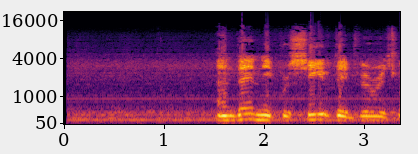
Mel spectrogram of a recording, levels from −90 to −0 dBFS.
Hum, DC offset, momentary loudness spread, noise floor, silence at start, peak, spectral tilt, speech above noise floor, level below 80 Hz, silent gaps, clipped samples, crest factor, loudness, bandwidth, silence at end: none; under 0.1%; 7 LU; -35 dBFS; 0.1 s; 0 dBFS; -4 dB/octave; 23 dB; -54 dBFS; none; under 0.1%; 14 dB; -11 LUFS; 13 kHz; 0 s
